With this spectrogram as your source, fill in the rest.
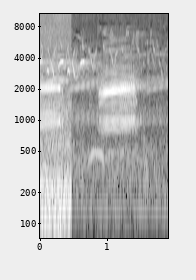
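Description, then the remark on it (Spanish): A frog croaks twice, fairly loud: a rough, buzzy first call followed after a short pause by a longer, smoother croak, with no voices. “Tiene que estarse en el agua con sus semejantes, Crua que te croa.”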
